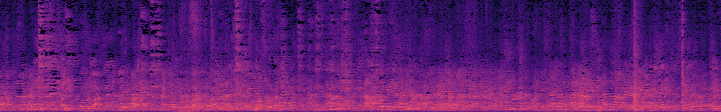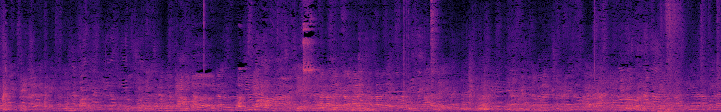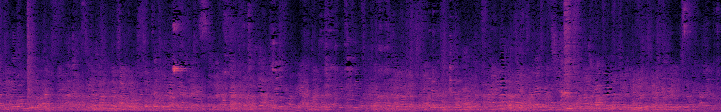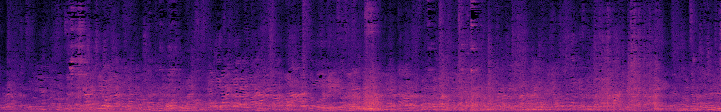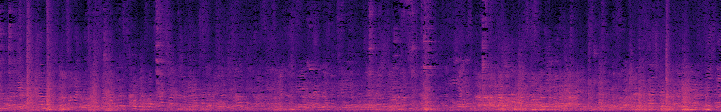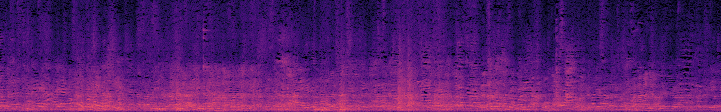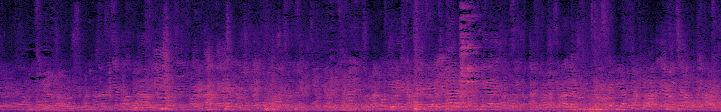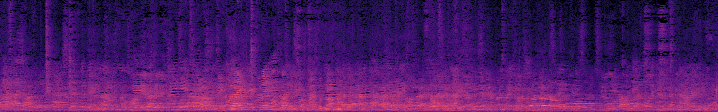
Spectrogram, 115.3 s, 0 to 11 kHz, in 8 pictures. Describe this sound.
cafe ambience barcelona
This recording is done with the roalnd R-26 on a trip to barcelona chirstmas 2013.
